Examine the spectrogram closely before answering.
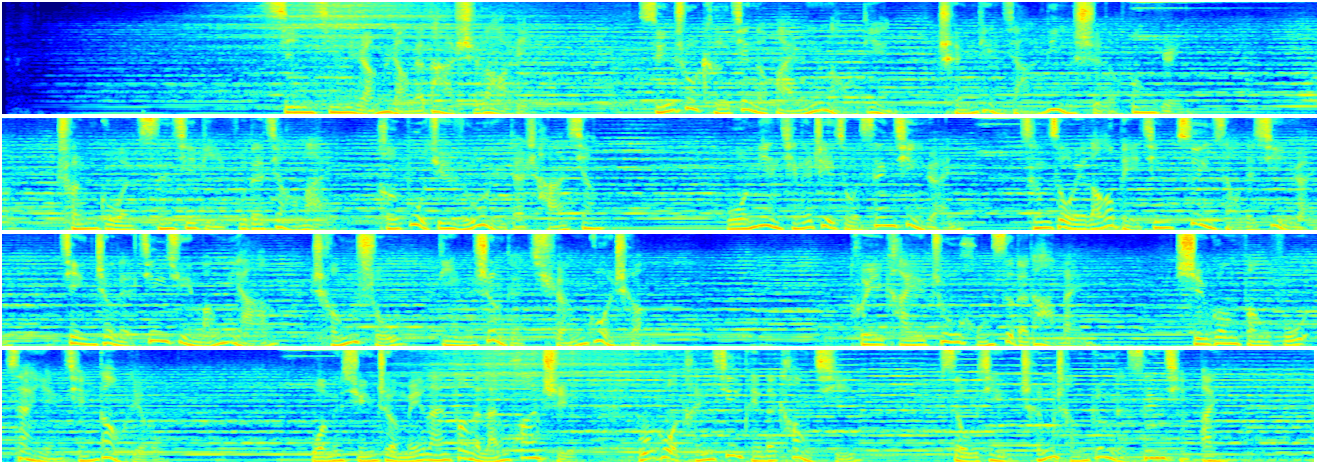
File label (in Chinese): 男 节目导视; 角来了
